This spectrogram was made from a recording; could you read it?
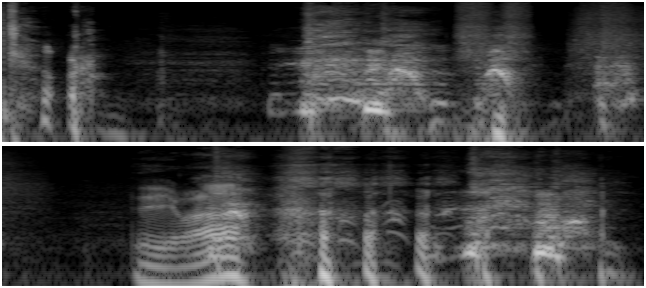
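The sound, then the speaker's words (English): A person coughs and clears their throat in a series of rough, harsh bursts, fairly loud, with a voice briefly speaking between the fits. “Talking of coughing, this one's out.”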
